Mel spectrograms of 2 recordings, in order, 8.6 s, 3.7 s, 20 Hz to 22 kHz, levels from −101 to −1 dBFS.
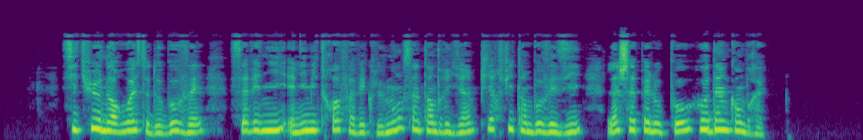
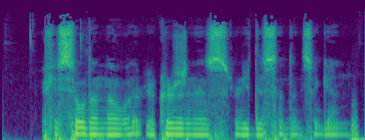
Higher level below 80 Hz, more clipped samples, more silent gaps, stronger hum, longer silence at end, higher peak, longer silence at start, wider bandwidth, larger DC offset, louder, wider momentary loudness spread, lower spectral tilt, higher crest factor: second, -64 dBFS vs -38 dBFS; neither; neither; neither; first, 1 s vs 0 s; about the same, -4 dBFS vs -6 dBFS; first, 0.65 s vs 0.4 s; second, 9.2 kHz vs 15 kHz; neither; first, -19 LUFS vs -25 LUFS; second, 9 LU vs 12 LU; first, -5.5 dB/octave vs -4 dB/octave; about the same, 16 dB vs 20 dB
